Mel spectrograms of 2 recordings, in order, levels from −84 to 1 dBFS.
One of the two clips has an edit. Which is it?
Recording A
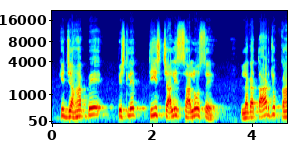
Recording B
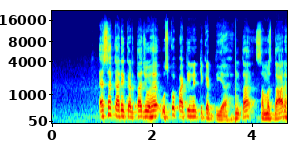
B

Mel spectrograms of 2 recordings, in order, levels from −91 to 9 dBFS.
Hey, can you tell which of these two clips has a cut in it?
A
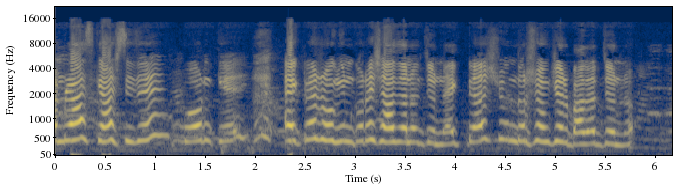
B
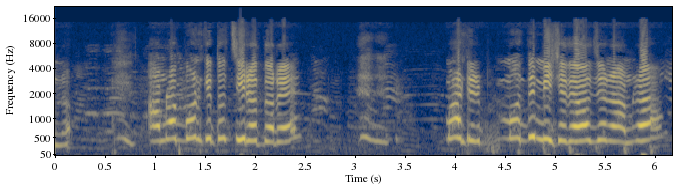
A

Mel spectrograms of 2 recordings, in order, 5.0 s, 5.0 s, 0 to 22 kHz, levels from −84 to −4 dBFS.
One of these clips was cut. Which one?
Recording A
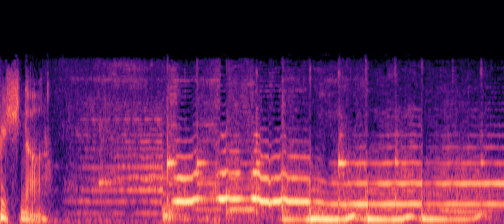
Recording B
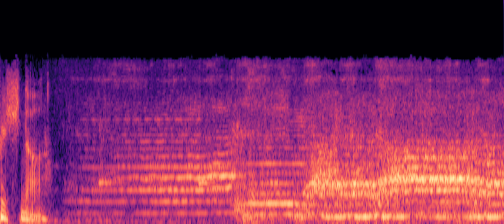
B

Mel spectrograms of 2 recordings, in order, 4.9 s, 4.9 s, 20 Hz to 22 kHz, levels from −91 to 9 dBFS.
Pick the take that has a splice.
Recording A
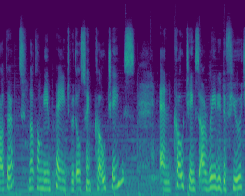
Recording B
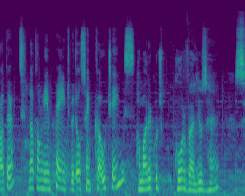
B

